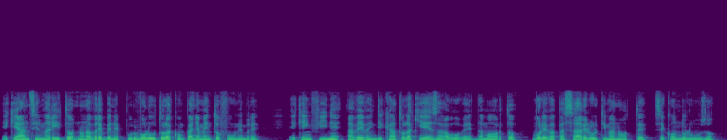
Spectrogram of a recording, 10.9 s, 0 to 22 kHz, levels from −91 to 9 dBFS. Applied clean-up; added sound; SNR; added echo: none; none; none; none.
